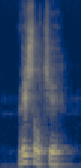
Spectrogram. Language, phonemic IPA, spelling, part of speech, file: Dutch, /ˈwɪsəlcə/, wisseltje, noun, Nl-wisseltje.ogg
- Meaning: diminutive of wissel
